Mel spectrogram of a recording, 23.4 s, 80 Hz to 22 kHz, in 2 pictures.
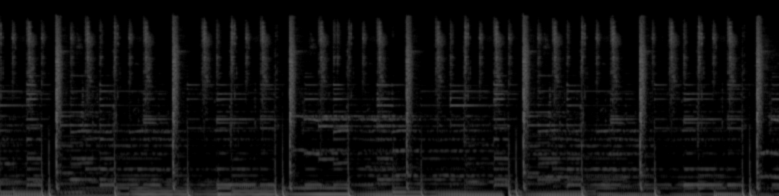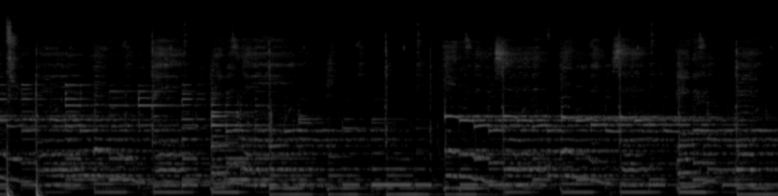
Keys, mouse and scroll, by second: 5.2 Tab, 5.7 middle click, 7.4 ctrl+r, 7.4-9.1 drag, 8.4 ctrl+r, 10.7 ctrl+r, 14.3 double click, 14.9 middle click, 16.2 scroll up 1, 22.5-23.3 super+drag, 23.1-23.3 typing.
